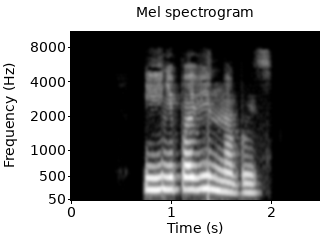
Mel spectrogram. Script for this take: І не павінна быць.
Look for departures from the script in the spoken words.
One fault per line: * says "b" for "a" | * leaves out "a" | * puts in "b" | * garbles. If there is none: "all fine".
all fine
